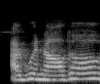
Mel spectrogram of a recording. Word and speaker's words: Aguinaldo: chat you guys um aguinaldo am i pronouncing your name correctly yes yes hello it's very nice it's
